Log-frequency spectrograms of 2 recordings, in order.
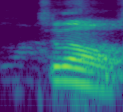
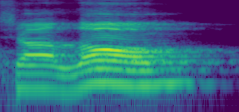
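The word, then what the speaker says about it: שלום: Shalom. Uh with my at the end, just a M because the ah at the end is not pronounced heavily.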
